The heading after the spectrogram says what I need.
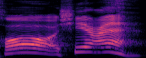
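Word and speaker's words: خاشعة: Обратите внимание на четкое произношение айн после шин и звуком ха.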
